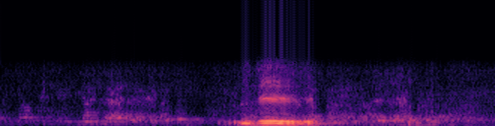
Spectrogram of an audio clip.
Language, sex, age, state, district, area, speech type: Hindi, male, 30-45, Bihar, Vaishali, urban, conversation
